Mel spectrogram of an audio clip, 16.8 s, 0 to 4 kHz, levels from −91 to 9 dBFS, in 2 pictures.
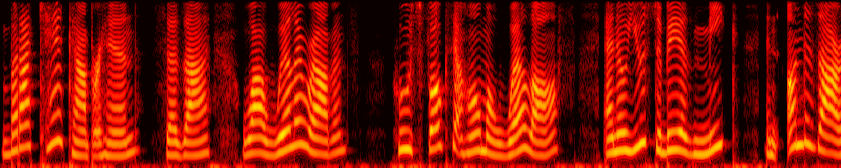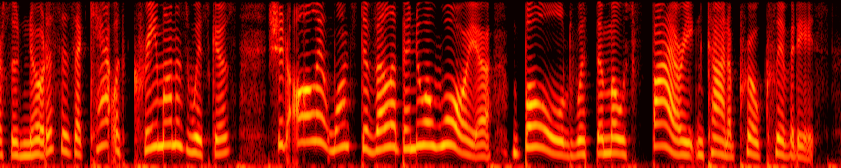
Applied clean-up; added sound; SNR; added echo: none; none; none; none.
